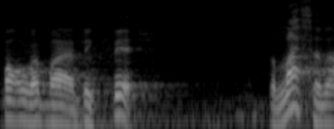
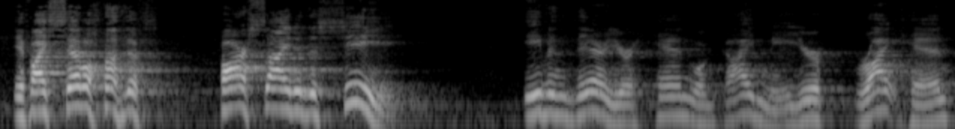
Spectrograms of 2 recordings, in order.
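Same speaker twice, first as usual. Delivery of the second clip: scripture reading; 2 semitones higher, 6 dB louder, slower than usual. Acted. Pastor reads Psalm aloud.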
